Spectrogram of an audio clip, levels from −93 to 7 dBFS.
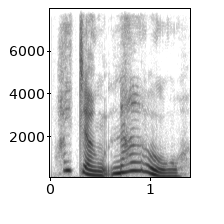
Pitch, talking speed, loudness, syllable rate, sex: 265 Hz, 130 wpm, -15 LUFS, 3.0 syllables/s, female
